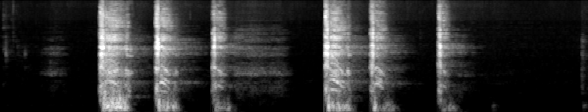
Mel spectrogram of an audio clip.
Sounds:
Cough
